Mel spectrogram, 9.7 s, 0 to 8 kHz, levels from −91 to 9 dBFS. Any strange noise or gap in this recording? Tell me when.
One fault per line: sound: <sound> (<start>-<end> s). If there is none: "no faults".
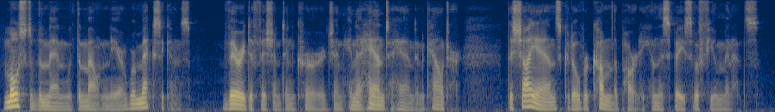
no faults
